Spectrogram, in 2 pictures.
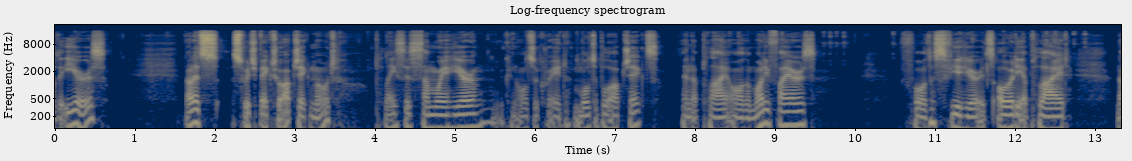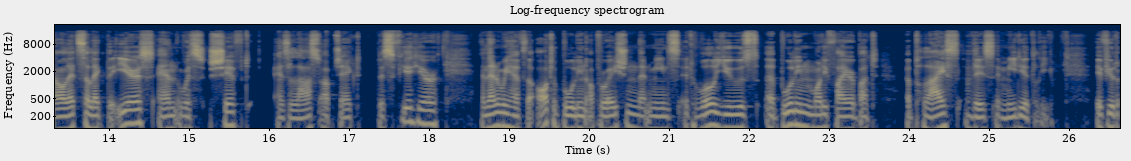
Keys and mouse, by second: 1.1 Tab, 2.9 r, 3.6 g, 5.9 shift+d, 6.5 r, 7.7 r, 7.7 g, 9.0-9.7 right drag, 11.7-18.5 drag.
